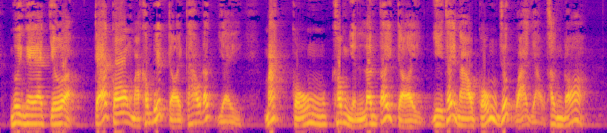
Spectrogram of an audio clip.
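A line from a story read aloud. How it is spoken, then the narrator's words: Smiling. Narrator (Vietnamese): Thẩm Nam Thi ... mỉm cười nói với Đàm Tiểu Lân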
